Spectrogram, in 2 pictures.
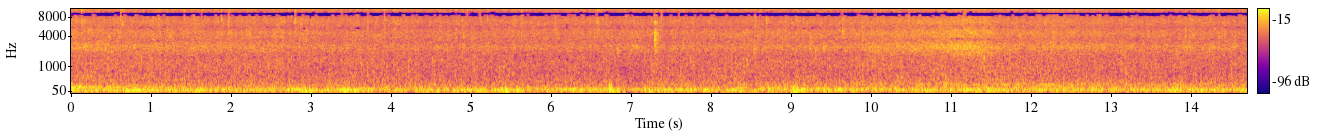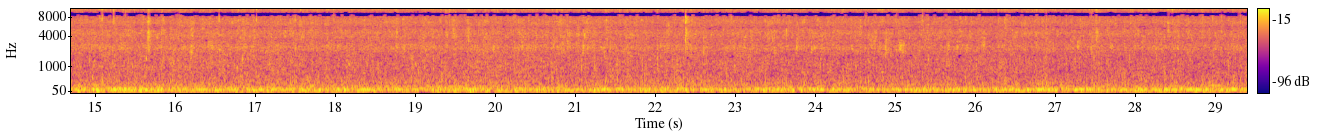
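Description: Steady rain falling, with scattered single drops striking close by.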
